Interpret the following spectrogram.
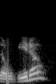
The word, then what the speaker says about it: Oviedo: back in the early 1900's it was actually pronounced oviya dope but now we know it as Oviedo and we do have a sister city in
